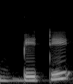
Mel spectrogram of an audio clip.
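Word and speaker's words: بیٹے: आगे है बच्चों शाबाश बेटे और खुशहत बनो, शीन अलिफ शाह बे अलिफ बा शीन शाबाश, बे ये टे बड़ी ये टे बेटे अलिफ और और, हे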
